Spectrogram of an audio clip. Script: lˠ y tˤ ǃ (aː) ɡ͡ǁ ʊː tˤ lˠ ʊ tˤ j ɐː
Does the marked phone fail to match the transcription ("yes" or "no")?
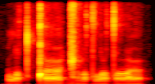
yes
